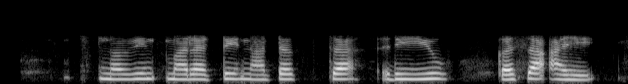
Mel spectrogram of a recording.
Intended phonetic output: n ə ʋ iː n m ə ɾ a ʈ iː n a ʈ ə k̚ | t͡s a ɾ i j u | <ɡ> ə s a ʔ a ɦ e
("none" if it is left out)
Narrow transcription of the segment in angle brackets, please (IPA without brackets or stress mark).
k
